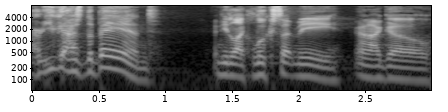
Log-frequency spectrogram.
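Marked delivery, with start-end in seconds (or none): 0.0-0.9 play-acted, high, crazy, wildly animated energy. Retelling how an excited guy asked about the band: imitating animated excited guy. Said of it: "real crazy animated energy".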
